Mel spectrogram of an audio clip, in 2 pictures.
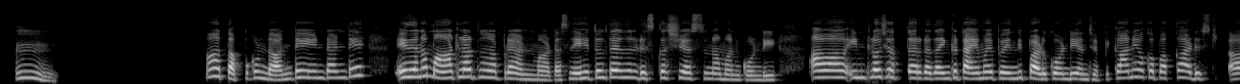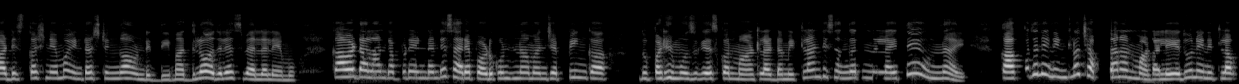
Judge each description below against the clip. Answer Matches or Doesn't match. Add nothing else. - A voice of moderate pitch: Doesn't match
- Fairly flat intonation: Doesn't match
